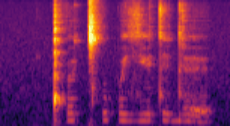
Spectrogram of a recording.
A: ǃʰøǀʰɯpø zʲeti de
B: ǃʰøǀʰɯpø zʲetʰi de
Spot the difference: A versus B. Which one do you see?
A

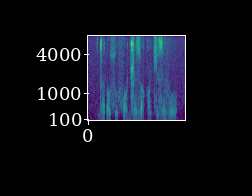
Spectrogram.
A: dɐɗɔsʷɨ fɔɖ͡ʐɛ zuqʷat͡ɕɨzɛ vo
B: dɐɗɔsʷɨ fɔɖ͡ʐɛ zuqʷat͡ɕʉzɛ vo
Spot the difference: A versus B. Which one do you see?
A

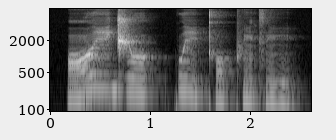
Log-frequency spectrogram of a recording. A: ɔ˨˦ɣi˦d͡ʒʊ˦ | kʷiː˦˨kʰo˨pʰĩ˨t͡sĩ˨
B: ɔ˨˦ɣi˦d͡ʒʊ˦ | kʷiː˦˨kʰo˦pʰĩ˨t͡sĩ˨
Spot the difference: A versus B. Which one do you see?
A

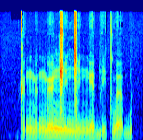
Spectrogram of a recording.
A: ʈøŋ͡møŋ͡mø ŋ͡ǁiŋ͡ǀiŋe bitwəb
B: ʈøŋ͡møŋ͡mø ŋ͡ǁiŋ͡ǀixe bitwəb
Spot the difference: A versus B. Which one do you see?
A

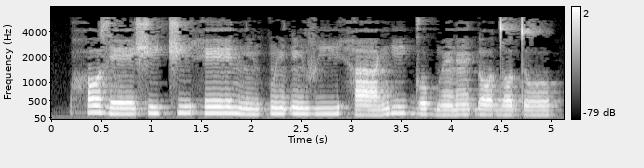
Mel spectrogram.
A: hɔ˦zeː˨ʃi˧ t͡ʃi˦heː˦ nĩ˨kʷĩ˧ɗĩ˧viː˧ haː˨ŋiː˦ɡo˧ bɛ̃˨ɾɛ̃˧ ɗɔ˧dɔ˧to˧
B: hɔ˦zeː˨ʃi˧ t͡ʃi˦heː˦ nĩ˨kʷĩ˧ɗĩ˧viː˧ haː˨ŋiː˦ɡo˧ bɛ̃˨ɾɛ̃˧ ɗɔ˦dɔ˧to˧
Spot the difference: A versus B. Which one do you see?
A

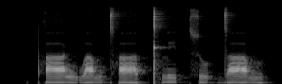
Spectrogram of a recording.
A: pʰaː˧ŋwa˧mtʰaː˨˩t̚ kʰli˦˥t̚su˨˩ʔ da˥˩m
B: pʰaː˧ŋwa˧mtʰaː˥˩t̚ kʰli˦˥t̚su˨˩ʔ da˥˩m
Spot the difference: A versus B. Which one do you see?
A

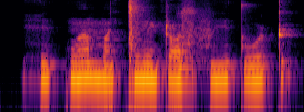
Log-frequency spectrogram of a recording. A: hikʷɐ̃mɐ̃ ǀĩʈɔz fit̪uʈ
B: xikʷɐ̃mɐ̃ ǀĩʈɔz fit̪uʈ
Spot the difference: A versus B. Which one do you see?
A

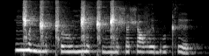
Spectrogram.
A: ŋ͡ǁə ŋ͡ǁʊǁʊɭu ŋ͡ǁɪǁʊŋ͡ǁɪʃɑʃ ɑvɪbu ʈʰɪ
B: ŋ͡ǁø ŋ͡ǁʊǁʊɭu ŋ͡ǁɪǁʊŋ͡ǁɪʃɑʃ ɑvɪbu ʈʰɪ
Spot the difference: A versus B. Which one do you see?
A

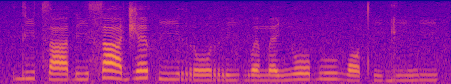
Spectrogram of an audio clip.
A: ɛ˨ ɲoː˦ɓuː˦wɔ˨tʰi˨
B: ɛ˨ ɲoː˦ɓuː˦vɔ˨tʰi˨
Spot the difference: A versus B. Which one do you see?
B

